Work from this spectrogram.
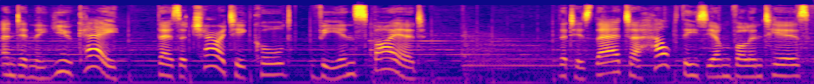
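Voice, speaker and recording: A woman reads scripted documentary narration for learners in a measured, clearly enunciated way. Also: lowish voice, lively intonation. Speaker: narrator of an educational video report. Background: background music.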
